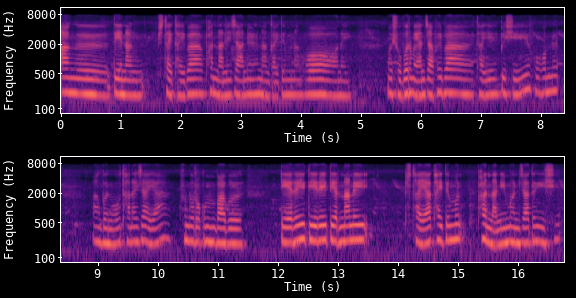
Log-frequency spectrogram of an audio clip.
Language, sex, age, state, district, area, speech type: Bodo, female, 45-60, Assam, Kokrajhar, urban, spontaneous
